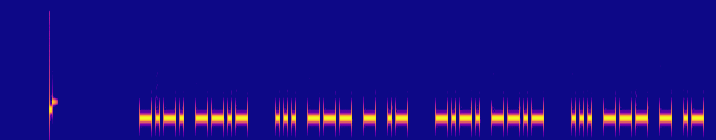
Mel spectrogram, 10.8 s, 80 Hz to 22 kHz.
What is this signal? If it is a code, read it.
Morse code, heard as a keyed tone, about 20 wpm, 700 Hz. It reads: CQ SOTA CQ SOTA
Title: SOTA QSO Practice 20wpm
